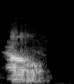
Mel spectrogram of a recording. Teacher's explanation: yang tebal itu hanya ro. Sementara alifnya itu tipis.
